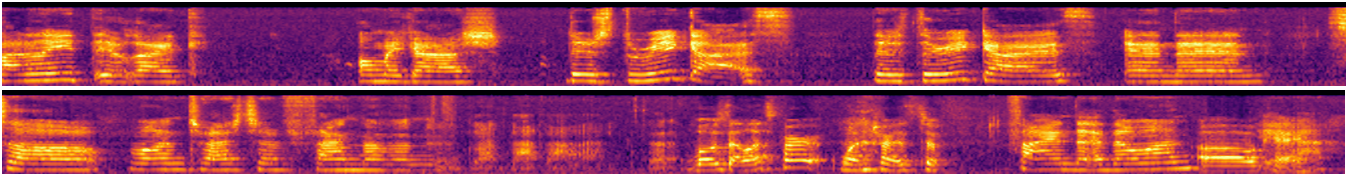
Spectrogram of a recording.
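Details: Adult woman, speech therapy session; aphasia.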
